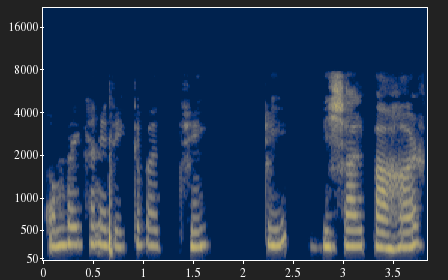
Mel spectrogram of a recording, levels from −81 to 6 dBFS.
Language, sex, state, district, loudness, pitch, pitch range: Bengali, female, West Bengal, Dakshin Dinajpur, -21 LUFS, 250 Hz, 240-270 Hz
